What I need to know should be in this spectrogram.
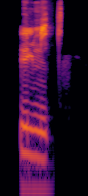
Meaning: ulmic
- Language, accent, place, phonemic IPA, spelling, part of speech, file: French, France, Lyon, /yl.mik/, ulmique, adjective, LL-Q150 (fra)-ulmique.wav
